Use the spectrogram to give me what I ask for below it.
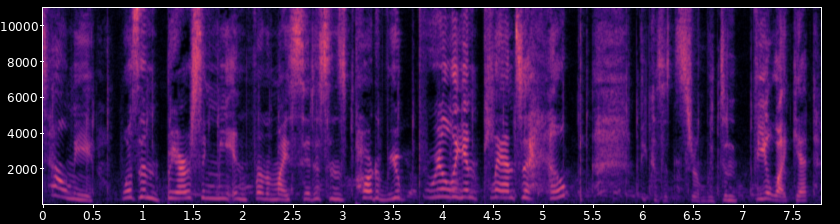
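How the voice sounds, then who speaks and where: A woman playing high-voiced regal Princess Cadance. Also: moderate pace, a little hiss or hum. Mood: exasperated, indignant. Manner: haughty, regal, expressive. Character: proud, exasperated young pony princess, regal but kind. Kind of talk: fan radio drama voice acting.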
